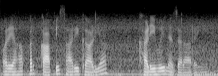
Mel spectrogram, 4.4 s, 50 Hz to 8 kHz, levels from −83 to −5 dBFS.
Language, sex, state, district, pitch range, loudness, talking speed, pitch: Hindi, male, Madhya Pradesh, Katni, 105-125 Hz, -20 LUFS, 165 wpm, 115 Hz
